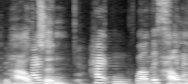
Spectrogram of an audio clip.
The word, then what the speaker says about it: Houghton: I was going to say, actually, Peter Mandelson just picked me up on my pronunciation of Houghton. He says Houghton. Houghton.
